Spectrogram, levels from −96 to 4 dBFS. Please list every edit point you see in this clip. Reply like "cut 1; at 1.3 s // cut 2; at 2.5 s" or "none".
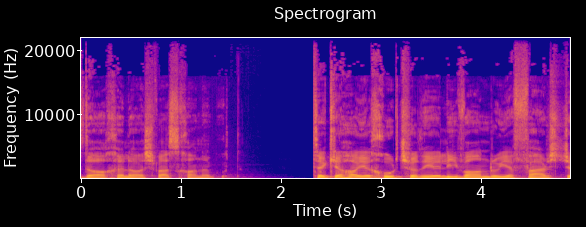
none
